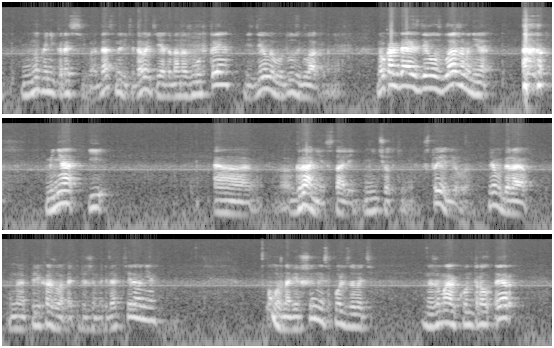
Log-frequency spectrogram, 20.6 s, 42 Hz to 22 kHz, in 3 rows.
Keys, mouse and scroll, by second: 1.2 click, 1.8 t, 3.6-5.5 drag, 5.3 t, 6.3 middle click, 6.8-8.1 scroll down 1, 8.1 middle click, 11.5 middle click, 12.7 Tab, 13.4 middle click, 14.8 middle click, 15.7 a, 17.1 ctrl+Tab, 19.7 ctrl+r.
